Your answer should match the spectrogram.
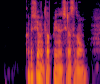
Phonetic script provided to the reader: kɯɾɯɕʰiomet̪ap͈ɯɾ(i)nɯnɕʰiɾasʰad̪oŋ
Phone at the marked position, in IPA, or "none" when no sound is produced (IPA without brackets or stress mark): i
